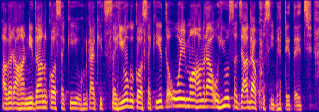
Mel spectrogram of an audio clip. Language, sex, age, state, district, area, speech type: Maithili, male, 30-45, Bihar, Darbhanga, rural, spontaneous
